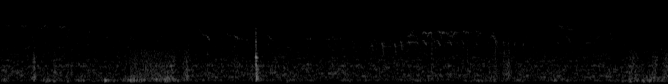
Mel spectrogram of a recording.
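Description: Faint open-air ambience with distant small birds chirping high and thin, a cluster of chirps about four seconds in, and a single sharp click about two and a half seconds in.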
